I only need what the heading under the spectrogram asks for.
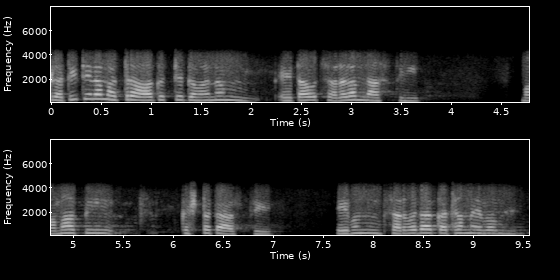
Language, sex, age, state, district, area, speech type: Sanskrit, female, 18-30, Kerala, Palakkad, urban, conversation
